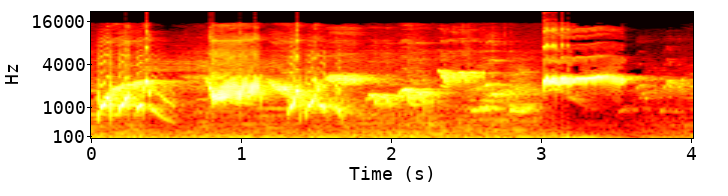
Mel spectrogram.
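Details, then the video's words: White-rumped shama, excited into fighting song while flicking its tail on its perch, in training to sing competitively. Clear, varied whistled phrases with rapid downslurred notes, bursts of harsh buzzy noise, and a long, steady, high whistle near the end. "Chòe Lửa Đánh Đuôi Sàn Cầu Kích Lửa Hót Căng. luyện Chòe lửa hót đấu."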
